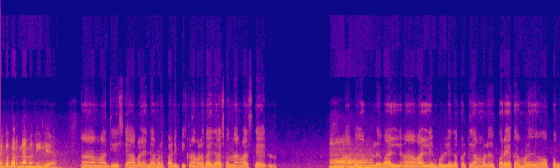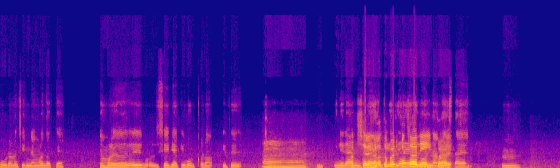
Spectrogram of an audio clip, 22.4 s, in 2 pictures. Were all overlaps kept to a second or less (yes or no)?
no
